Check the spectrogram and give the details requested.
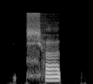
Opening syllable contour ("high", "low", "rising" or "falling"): falling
